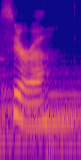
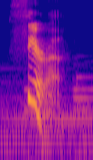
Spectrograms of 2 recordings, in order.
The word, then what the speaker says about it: Sira: And finally, contact information and his exact location on Sierra. Hey, I did get it right. Thank you for putting the pronunciation in there. Pronounced Sira. Sira is a large moon that orbits Arcalis.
